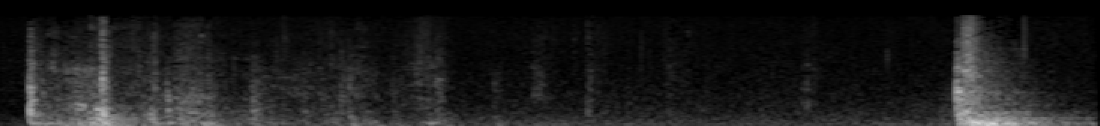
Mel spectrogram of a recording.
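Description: A car door clicks and creaks open at the start, followed by quiet rustling, then the door is shut with a loud, solid thud near the end.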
